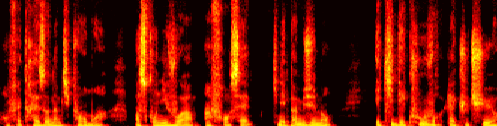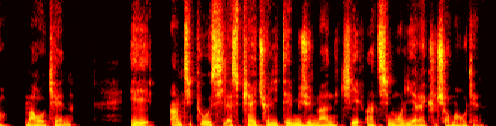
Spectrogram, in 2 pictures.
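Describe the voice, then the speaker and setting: Slow husky man reading aloud. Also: fairly low pitch, darkish tone. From France. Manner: slow, measured reading with asides. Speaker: podcast host. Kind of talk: reading a poetic first-person text aloud.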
